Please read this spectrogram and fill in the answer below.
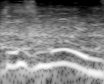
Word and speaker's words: Des Moines: up but sounds good des moines how do you say it doesn't mind ziggy all right welcome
